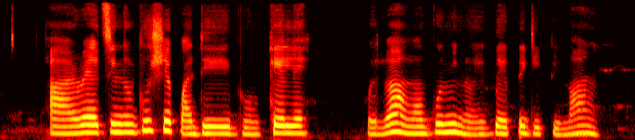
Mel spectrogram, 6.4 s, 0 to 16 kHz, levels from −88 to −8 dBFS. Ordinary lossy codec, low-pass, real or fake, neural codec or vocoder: none; 14.4 kHz; fake; codec, 32 kHz, 1.9 kbps, SNAC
